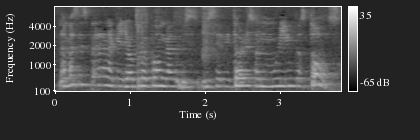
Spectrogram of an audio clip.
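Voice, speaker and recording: An older woman, a literary translator giving an animated, conversational talk and often turning to the audience with asides. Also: high-pitched, a little fast. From Mexico. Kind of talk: anecdotal public talk. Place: bookstore event room. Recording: roomy, distant, faint ambient noise.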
